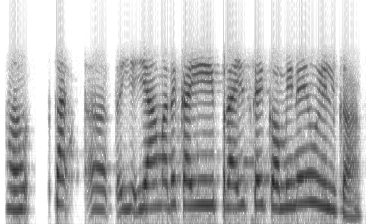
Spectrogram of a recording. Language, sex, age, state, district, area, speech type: Marathi, female, 18-30, Maharashtra, Nagpur, urban, conversation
